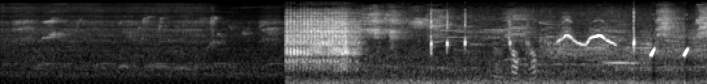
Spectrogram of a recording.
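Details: A lyrebird mimics construction sounds, apparently from workmen installing galvanized corrugated sheeting: a harsh burst of noise, then sharp clicks, snaps and a wavering, warbling whistle, after a near-silent start.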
